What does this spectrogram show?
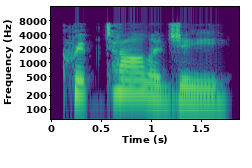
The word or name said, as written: cryptology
